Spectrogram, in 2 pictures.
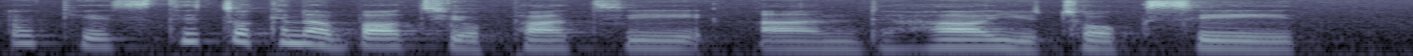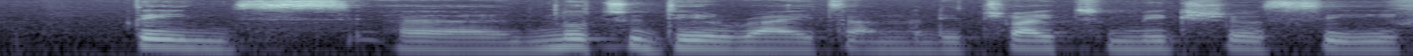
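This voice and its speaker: Low-voiced Nigerian woman interviewer. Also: moderate pace, warm tone. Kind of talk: interview questions.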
